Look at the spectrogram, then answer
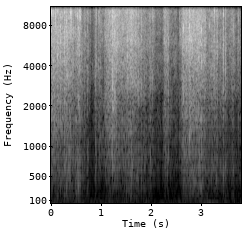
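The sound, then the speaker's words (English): Steady rustling of grass made by a squirrel, a dry crinkly sound that swells and dips several times without pausing. No voices are present. “when they all hear a rustling sound behind them.”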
